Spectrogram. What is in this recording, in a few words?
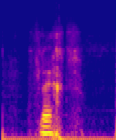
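"vlecht", Dutch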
